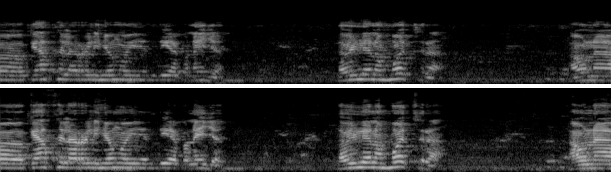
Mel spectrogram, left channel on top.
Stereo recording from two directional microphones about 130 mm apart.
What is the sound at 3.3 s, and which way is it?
A man's voice, 35° right (ahead or behind).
